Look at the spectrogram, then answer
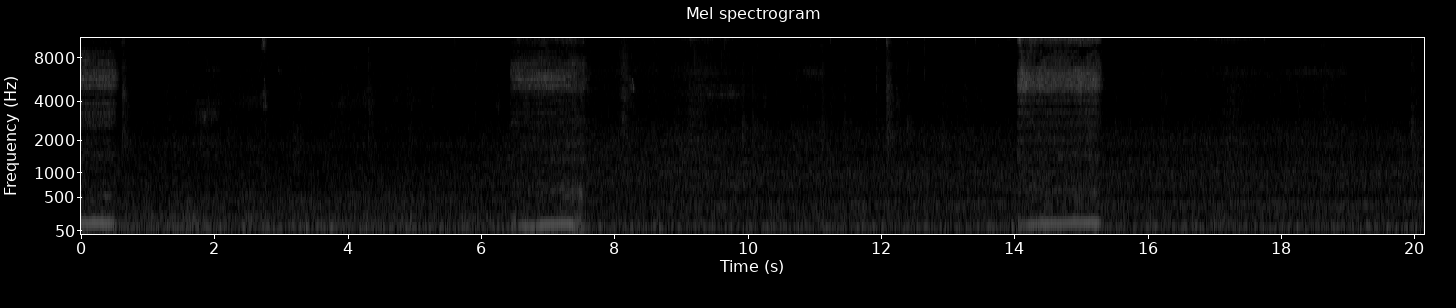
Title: My cat about to attack my dog for interrupting his nap with loud snoring #cat #dog #pets #family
